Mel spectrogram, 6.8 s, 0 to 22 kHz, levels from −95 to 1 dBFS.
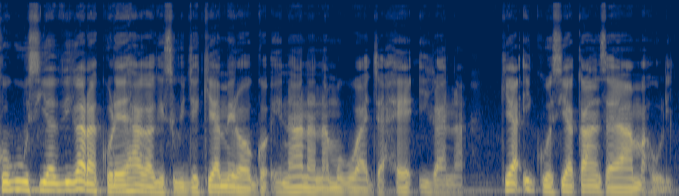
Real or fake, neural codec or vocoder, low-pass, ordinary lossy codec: real; none; 19.8 kHz; none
